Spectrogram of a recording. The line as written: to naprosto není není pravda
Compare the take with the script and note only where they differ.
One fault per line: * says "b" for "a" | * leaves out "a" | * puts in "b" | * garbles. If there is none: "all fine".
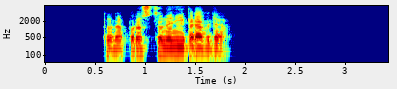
* leaves out "není"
